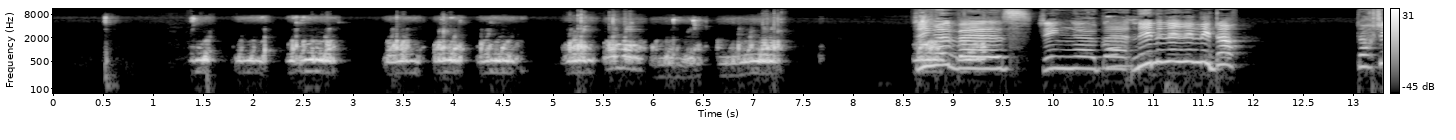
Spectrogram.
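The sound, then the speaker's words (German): Someone gargles water in a rhythmic run of short bursts that trace the melody of Jingle Bells, fairly loud, ending with a longer, bubbling stretch of gurgling. “Jungle Bells, ne?”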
